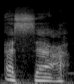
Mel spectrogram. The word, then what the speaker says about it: الساعة: the lam and we go straight to the sin. As-sa'a.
